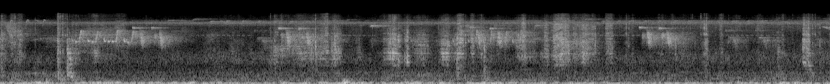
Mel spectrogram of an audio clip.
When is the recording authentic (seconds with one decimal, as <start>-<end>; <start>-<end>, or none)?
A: 1.1-3.7; 5.3-6.2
